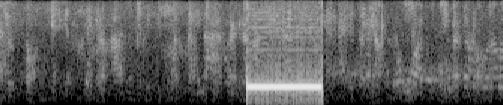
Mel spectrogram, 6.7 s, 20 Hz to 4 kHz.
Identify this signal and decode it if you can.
Ringback tone (Europe, 425 Hz), with speech.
